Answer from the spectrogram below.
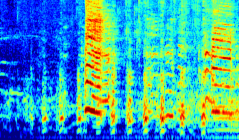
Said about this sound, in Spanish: Cerca la carretera, saltan y deambulan algunas gallinas. Los primeros cantos de la mañana se escuchan en el interior de la casa.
